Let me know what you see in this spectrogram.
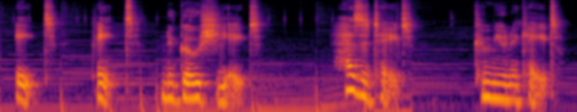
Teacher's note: you can distinctly hear the a as in gray vowel sound in these word endings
